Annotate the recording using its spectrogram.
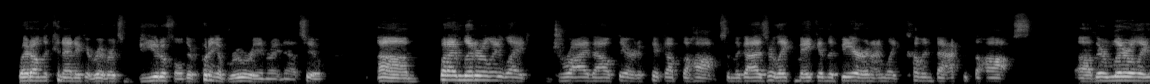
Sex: male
